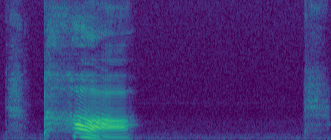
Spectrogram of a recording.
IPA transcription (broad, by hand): p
